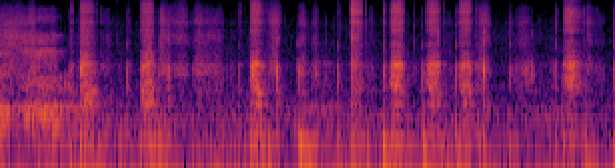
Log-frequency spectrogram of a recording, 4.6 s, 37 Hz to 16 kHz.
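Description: A wooden pencil with a graphite tip writes and scratches letters on the thin printed paper page of an open spiral-bound cryptogram book lying flat over a solid backing, while the other hand's fingertips hold the page steady. The result is a quiet series of short, dry scratching strokes with a bright, papery rasp centered around 1.5 kHz, separated by brief soft pauses.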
